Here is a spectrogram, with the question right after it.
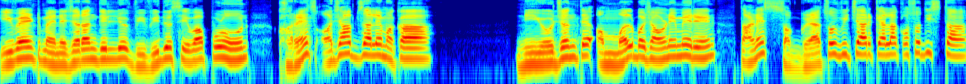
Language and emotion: Goan Konkani, surprised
